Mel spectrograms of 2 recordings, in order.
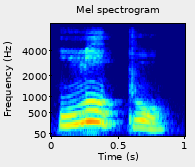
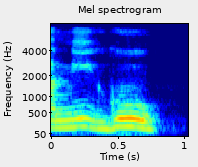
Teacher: Havia uma consoante surda, as consoantes surdas são aquelas que são produzidas sem vibração das cordas vocais, que se tornou sonora, com som. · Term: Sonorização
